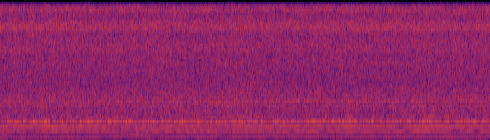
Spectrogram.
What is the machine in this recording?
fan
